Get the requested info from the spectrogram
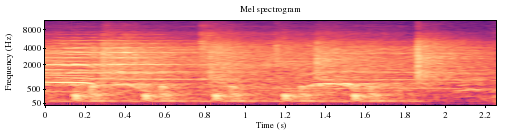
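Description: Steady rhythmic thumping, about three beats a second, in a large sports hall, with high pitched voices or horns sounding over it.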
